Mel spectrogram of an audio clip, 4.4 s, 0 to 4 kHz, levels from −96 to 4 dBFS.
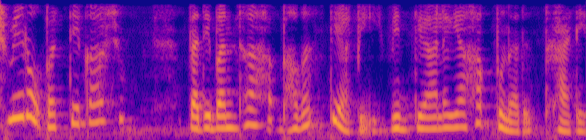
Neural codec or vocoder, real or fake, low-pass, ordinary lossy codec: codec, 16 kHz, 4 kbps, X-Codec, WavLM features, trained on Multilingual LibriSpeech; fake; 3.6 kHz; none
